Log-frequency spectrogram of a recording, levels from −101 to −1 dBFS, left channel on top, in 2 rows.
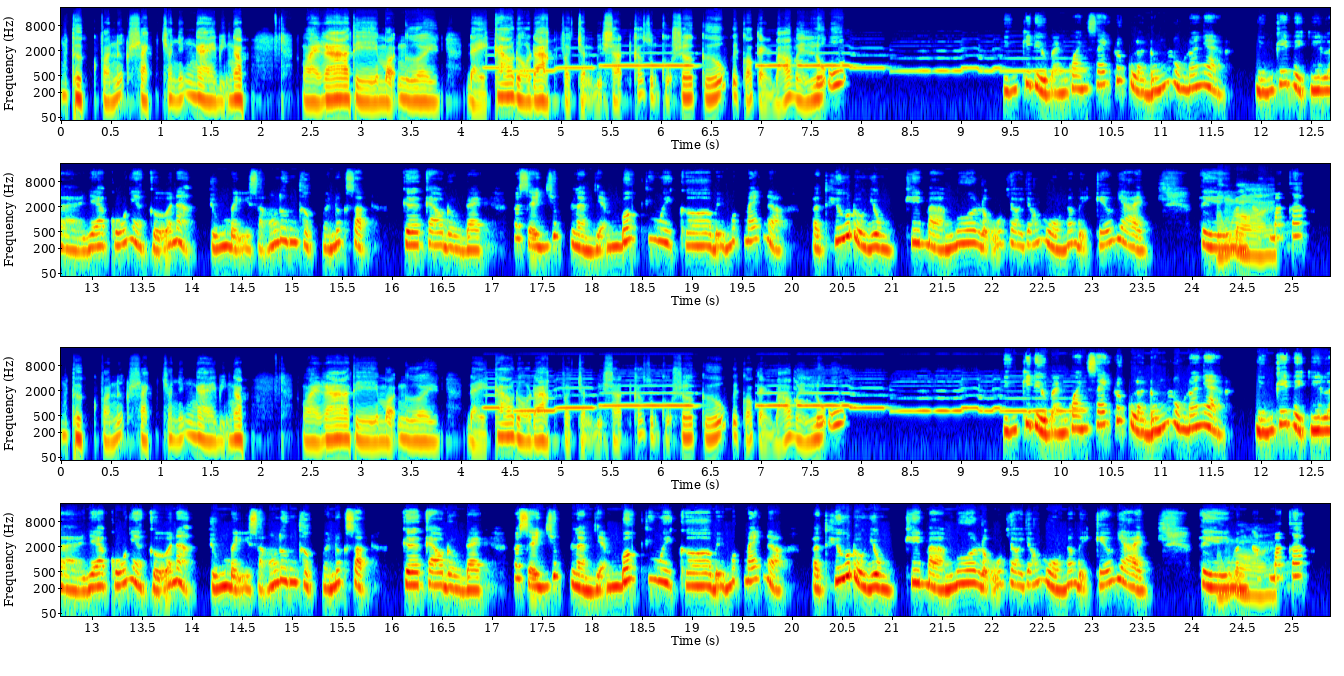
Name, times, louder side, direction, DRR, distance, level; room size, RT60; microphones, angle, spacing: voice 1, 0.0-1.8 2.2-7.8 24.2-24.8, left 3 dB, 85° left, 1.2 m, -28 dB
sound 1, 4.2-6.4 6.9-10.3, right 3 dB, 65° right, 0.8 m, -30 dB
voice 2, 9.4-11.7 11.9-15.8 16.1-16.9 17.2-19.9 20.2-25.1, right 3 dB, 35° right, 0.4 m, -22 dB
head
